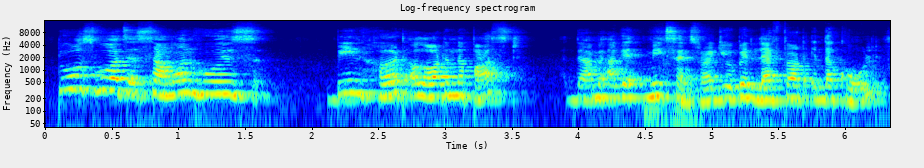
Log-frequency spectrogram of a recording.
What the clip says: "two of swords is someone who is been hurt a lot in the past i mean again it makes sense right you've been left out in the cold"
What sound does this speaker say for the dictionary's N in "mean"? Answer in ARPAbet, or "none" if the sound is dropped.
none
